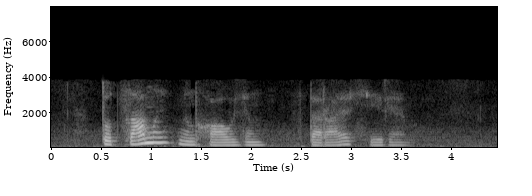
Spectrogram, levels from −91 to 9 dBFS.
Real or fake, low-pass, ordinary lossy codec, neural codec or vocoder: real; 7.2 kHz; AAC, 16 kbps; none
